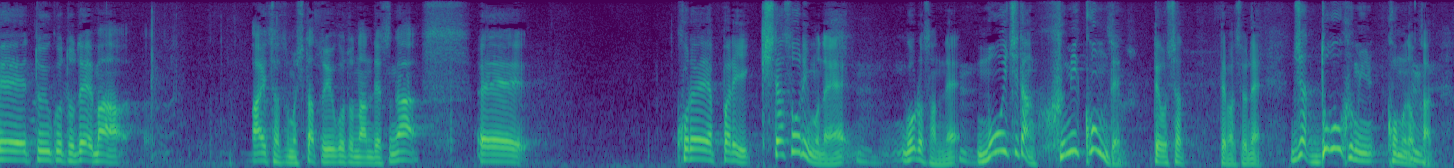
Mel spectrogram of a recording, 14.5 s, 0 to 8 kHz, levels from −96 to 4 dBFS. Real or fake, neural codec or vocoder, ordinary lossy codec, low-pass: real; none; none; none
